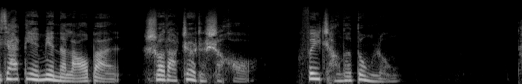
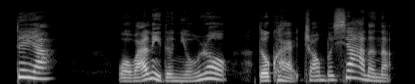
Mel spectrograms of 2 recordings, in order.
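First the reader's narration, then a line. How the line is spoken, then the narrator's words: Laughing. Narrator (Chinese): 儿子笑着说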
